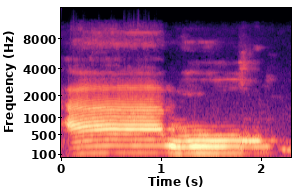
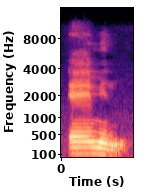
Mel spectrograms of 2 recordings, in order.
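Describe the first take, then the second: First: The first vowel is an open 'a'. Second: The first vowel leans toward 'e'.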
